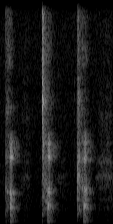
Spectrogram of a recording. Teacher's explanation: One of the most common types of lenition is that a stop consonant, so it's a consonant made by stopping airflow through your mouth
